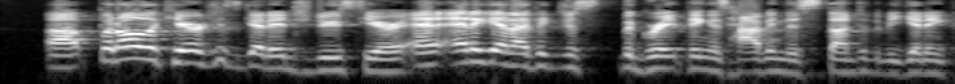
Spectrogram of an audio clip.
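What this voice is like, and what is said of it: Usual voice. Nothing is said of it.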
